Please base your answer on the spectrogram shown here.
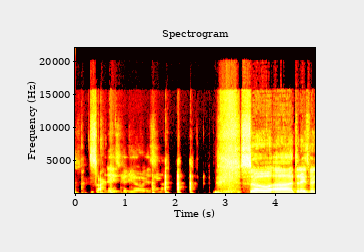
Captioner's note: laughs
